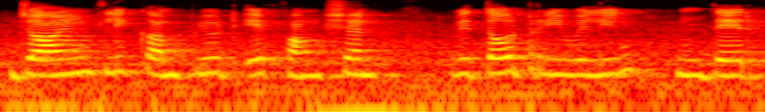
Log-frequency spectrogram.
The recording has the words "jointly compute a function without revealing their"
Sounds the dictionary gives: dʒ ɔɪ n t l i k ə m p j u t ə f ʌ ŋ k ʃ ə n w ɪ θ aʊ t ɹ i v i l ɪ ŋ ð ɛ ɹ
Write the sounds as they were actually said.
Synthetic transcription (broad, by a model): dʒ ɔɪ n t l i k ə m p j u t ə f ʌ ŋ k ʃ ə n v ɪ t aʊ t ɹ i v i l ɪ ŋ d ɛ ɹ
